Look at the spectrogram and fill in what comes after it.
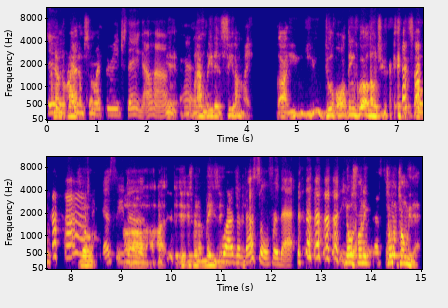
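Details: Adult man, an author and motivational speaker, who says he stutters and that others can hear it; heard in conversational podcast speech. Stuttering.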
